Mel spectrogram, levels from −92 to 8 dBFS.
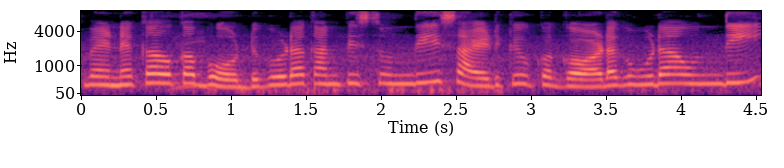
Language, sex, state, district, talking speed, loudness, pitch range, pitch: Telugu, female, Andhra Pradesh, Guntur, 145 wpm, -21 LUFS, 255-305 Hz, 290 Hz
